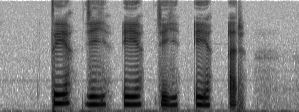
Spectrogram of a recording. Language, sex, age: Swedish, female, 21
